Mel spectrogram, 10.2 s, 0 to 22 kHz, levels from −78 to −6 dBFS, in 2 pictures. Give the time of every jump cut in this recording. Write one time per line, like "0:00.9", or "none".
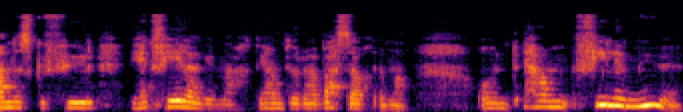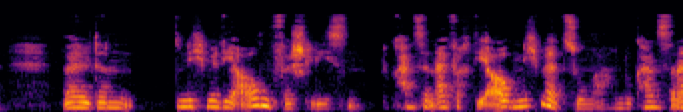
0:01.1
0:02.1
0:03.9
0:06.4
0:07.9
